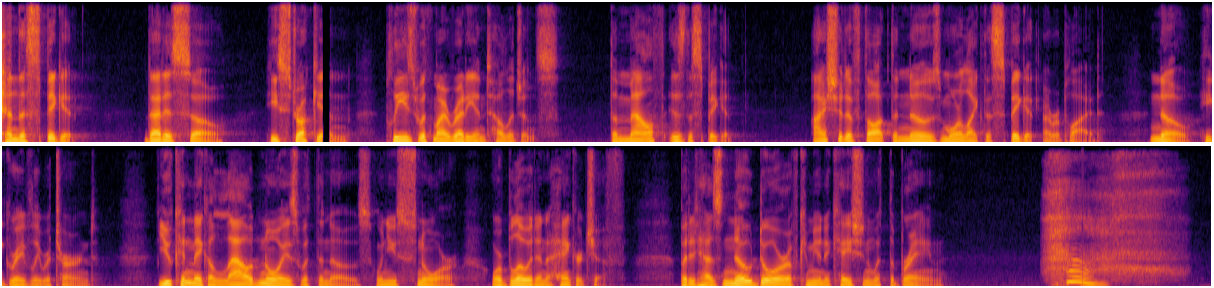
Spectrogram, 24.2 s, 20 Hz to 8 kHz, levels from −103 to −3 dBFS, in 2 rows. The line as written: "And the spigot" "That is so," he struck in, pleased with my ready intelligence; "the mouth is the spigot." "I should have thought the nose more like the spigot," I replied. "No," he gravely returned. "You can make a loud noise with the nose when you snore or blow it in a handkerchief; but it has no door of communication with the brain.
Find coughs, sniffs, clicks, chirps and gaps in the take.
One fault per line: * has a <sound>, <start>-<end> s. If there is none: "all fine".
* has a dropout, 3.2-3.3 s
* has a sigh, 22.5-24.0 s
